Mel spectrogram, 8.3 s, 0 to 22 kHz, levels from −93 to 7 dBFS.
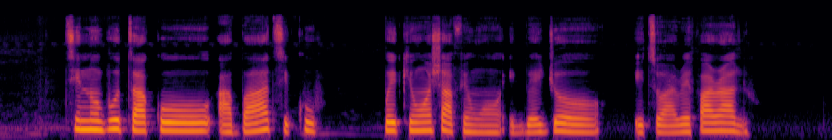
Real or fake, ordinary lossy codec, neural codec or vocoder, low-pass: real; none; none; 14.4 kHz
